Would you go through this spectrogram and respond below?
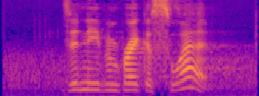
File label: marine female; marine sassy; h2dialogue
